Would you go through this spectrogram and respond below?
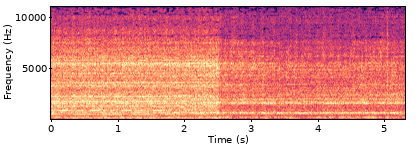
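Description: A 300 BLK brass cartridge case spun against a deburring tool on a case prep machine, giving a steady close motor whir with bright scraping hiss that drops to a quieter, lower hum partway through.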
